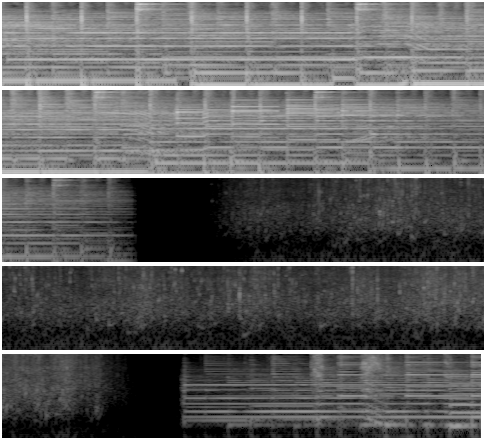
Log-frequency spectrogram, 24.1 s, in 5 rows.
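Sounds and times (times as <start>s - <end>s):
guitar music: 0.0s - 10.7s, 21.1s - 24.0s
water trickling and gurgling: 11.7s - 20.5s.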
